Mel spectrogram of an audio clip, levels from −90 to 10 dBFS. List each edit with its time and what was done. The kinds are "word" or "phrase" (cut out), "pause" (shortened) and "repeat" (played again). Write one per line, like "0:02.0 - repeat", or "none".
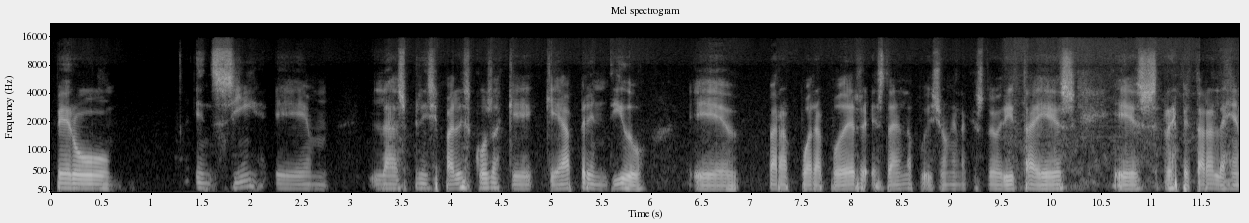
none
